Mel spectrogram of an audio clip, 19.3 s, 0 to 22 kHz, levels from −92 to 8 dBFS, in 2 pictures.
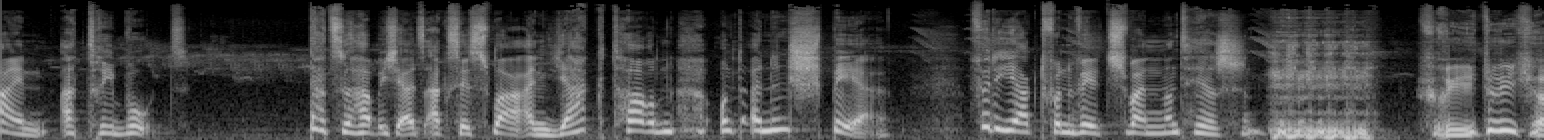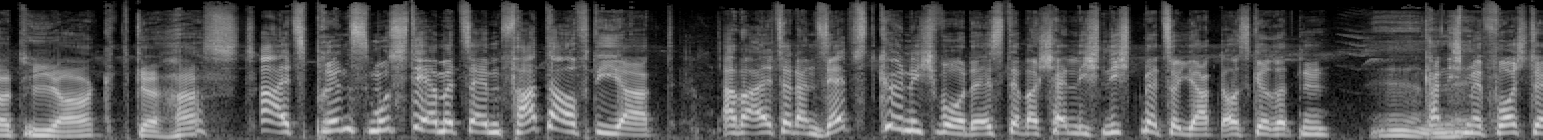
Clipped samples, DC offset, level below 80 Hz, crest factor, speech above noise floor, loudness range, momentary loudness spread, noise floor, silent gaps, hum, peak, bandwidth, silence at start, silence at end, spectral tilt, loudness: under 0.1%; under 0.1%; -42 dBFS; 16 dB; 33 dB; 4 LU; 8 LU; -50 dBFS; none; none; -2 dBFS; over 20 kHz; 0 s; 0 s; -4 dB/octave; -17 LUFS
